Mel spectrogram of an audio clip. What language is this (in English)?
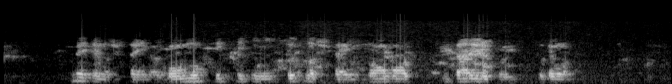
Japanese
